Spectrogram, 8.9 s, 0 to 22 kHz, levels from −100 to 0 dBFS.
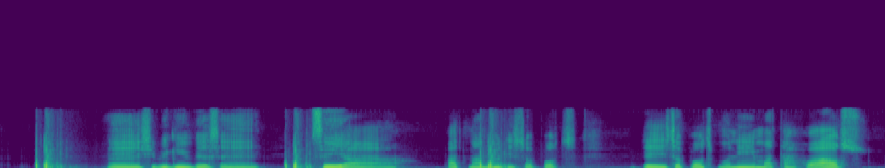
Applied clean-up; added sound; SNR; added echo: neural mask model RNNoise.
